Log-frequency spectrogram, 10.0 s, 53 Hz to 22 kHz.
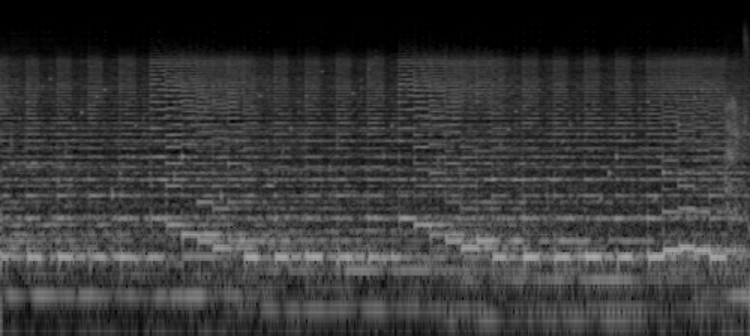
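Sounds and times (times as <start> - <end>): electronic dance music on synthesizers: 0.0 - 10.0.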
